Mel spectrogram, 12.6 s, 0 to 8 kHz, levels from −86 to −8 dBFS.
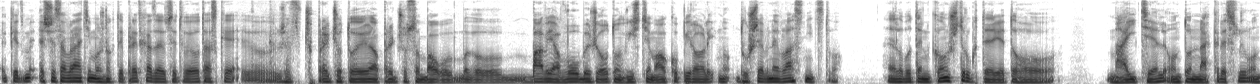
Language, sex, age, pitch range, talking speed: Slovak, male, 40-59, 85-105 Hz, 190 wpm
